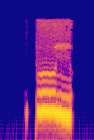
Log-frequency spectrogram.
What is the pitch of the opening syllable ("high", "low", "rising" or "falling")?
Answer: falling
